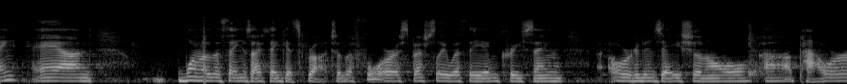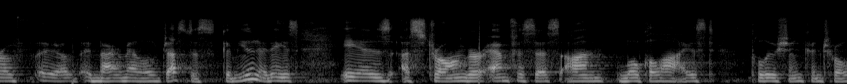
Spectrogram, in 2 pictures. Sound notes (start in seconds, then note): none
